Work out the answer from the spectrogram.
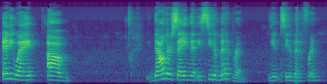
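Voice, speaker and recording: Woman, raspy, head cold, sniffly, short-winded, rambling live-stream chat, echoey room. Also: medium pitch, a little slow, a bit bright. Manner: rambling, restarts often, talks straight to viewers. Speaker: psychic medium live-streaming to followers.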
